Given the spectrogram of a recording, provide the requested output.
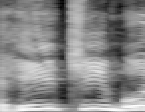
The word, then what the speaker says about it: ritmo: Então a gramática normativa diz que ritmo tem duas sílabas. Quando não tem, para a gente ele tem três sílabas, é ritmo e não ritmo.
